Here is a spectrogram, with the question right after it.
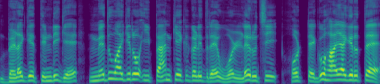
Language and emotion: Kannada, happy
